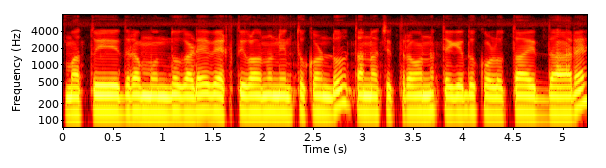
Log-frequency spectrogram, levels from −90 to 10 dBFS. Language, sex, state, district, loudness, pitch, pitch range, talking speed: Kannada, male, Karnataka, Bidar, -13 LUFS, 140 Hz, 135-140 Hz, 115 wpm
